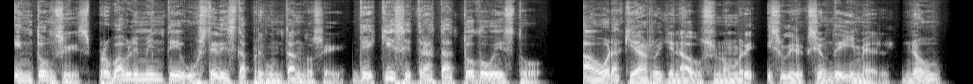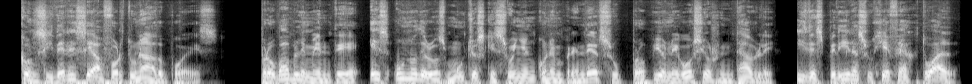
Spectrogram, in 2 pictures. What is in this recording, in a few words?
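male Spanish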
